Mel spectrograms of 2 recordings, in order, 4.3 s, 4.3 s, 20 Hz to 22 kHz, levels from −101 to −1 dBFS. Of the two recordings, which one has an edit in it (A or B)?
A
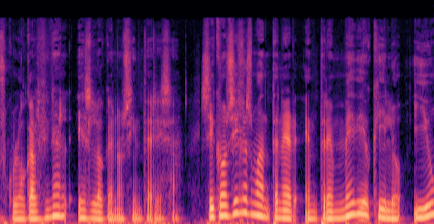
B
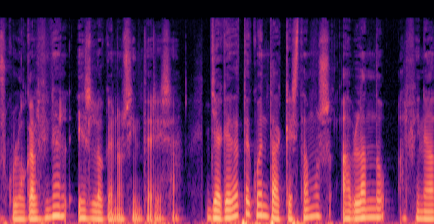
A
